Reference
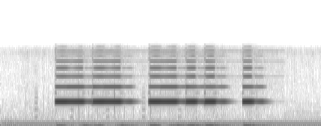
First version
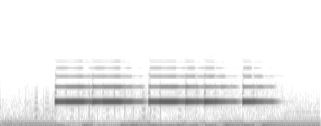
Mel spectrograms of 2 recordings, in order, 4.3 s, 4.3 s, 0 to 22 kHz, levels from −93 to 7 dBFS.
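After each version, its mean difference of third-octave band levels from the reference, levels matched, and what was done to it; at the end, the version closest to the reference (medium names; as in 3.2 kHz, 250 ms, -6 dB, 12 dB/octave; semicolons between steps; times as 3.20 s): 4.0 dB: low-pass 1.1 kHz 12 dB/octave; compression, threshold -32 dBFS, peak gain reduction 8 dB; delay 139 ms -7 dB; trim -6 dB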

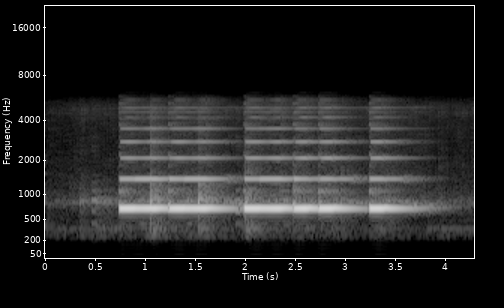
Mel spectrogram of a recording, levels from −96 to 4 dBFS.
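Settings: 3.0 dB: spectral sustain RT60 0.99 s; rippled Chebyshev high-pass 250 Hz, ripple 9 dB; peaking EQ 820 Hz +15 dB 0.26 oct; trim +9 dB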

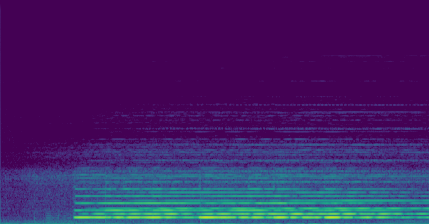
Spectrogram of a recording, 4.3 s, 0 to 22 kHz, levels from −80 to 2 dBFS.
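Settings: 6.5 dB: peaking EQ 270 Hz +8 dB 0.3 oct; upward compressor, threshold -43 dBFS; pitch-shifted reverb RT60 3.6 s, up +7 st, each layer -8 dB, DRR -3.5 dB; trim +8.5 dB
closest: second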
